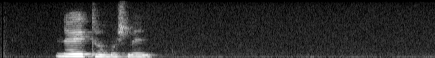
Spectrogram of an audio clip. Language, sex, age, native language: Icelandic, female, 9, Icelandic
